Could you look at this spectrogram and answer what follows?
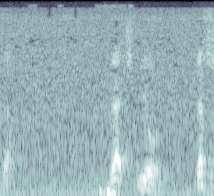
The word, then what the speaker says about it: yod: Now, the word jot in Hebrew is pronounced yod. And yod is the smallest letter in the Hebrew alphabet. Now, yod is equivalent to Y of English alphabet, ya sound.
